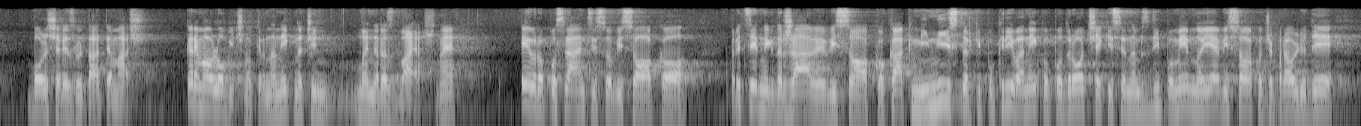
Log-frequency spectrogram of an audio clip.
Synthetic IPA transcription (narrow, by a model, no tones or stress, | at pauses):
boːlʃɛɾɛzult̪aːt̪ɛma̰ʃ | kaɾjɛmawloːɡit͡ʃnɔkɛɾnaneknat͡ʃinmanɾazd̪ʋa̰ːja̰ʃnɛ | ewɾɔpɔslant̪sisɔʋisɔːkɔ | pɾɛt̪seːd̪nikd̪əɾʒaːʋɛʋisɔːkɔkakminist̪əɾkipɔkɾiːʋanekɔpɔd̪ɾoːt͡ʃjɛkisɛnamzd̪ipɔmembnɔjɛʋisɔːkɔt͡ʃɛpɾawljud̪je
